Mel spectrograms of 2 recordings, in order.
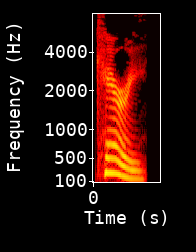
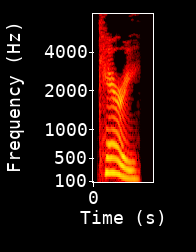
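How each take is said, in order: Both takes have the same delivery.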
